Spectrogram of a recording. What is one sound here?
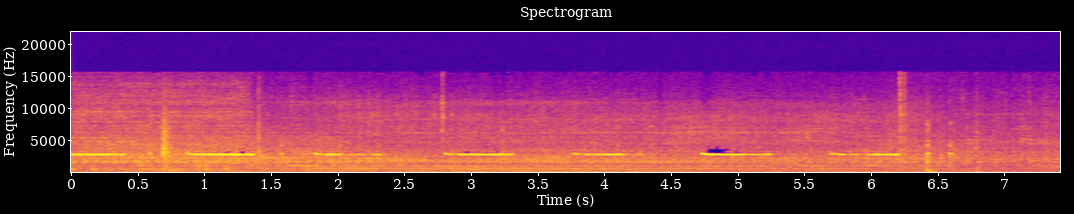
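A reversing alarm beeps steadily while the tractor backs up.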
